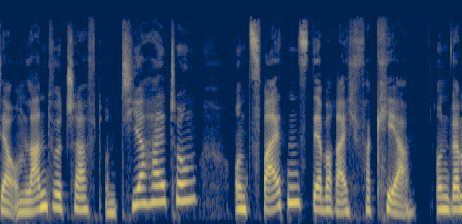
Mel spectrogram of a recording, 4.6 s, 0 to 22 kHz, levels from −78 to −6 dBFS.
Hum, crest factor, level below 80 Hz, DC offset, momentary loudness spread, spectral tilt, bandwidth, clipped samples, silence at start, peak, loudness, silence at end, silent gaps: none; 18 dB; -64 dBFS; under 0.1%; 7 LU; -4.5 dB/octave; 16.5 kHz; under 0.1%; 0 s; -4 dBFS; -22 LUFS; 0 s; none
